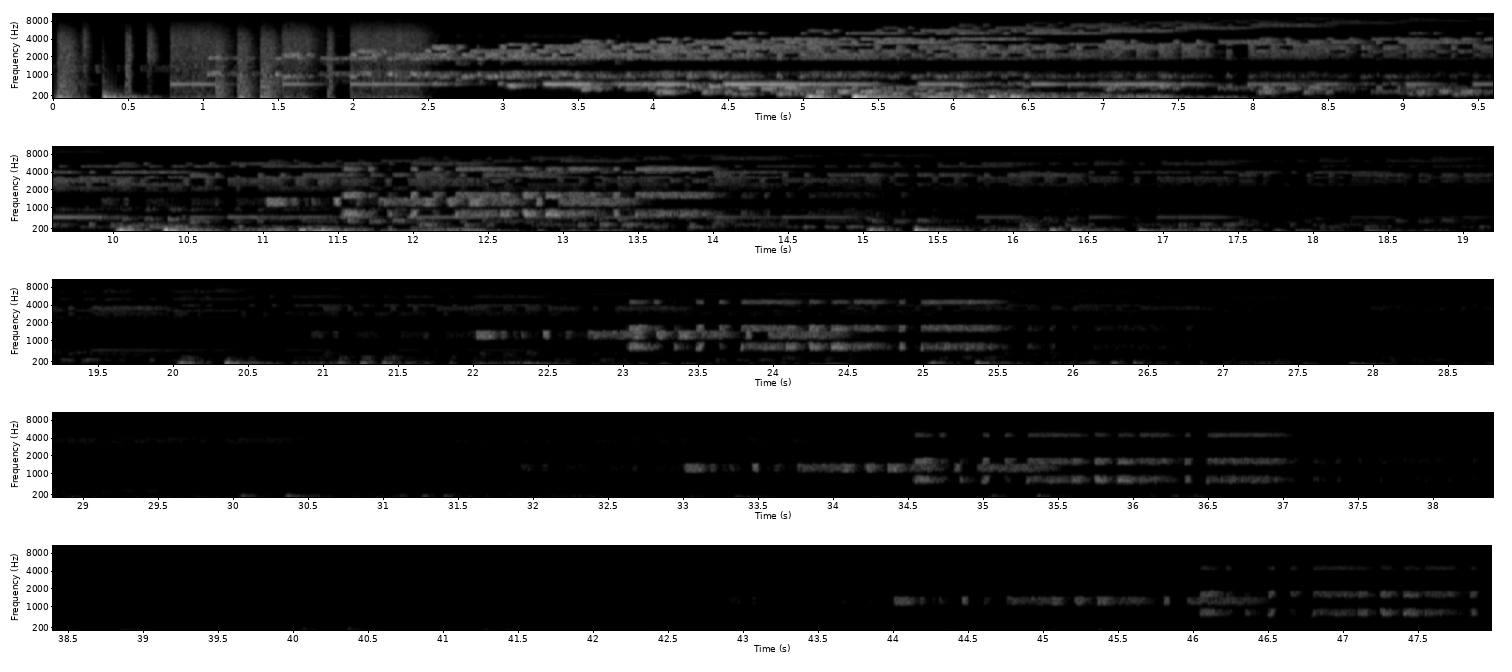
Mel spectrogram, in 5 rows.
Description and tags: DISTOPIA LOOPZ 039 100 BPM
DISTOPIA LOOPZ PACK 02 is a loop pack. the tempo can be found in the name of the sample (60, 80 or 100) . Each sample was created using the microtonic VST drum synth with added effects: an amp simulator (included with Cubase 5) and Spectral Delay (from Native Instruments). Each loop has a long spectral delay tail and has some distortion. The length is exactly 20 measures at 4/4, so the loops can be split in a simple way, e.g. by dividing them in 20, 10 or 5 equal parts.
